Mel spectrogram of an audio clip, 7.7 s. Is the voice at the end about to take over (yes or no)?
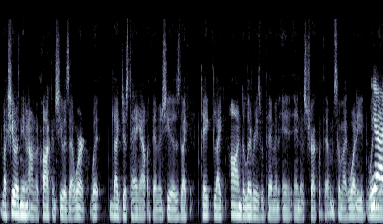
yes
